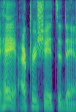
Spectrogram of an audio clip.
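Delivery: normal talking voice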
